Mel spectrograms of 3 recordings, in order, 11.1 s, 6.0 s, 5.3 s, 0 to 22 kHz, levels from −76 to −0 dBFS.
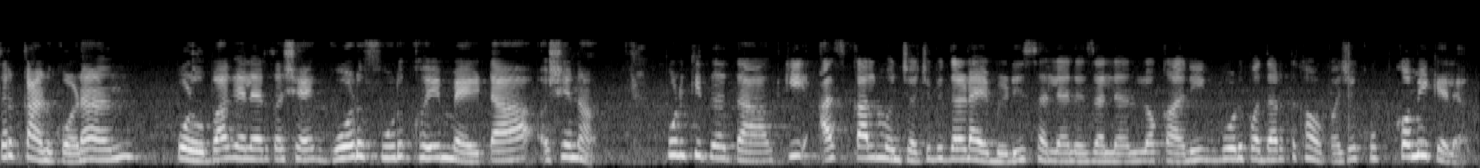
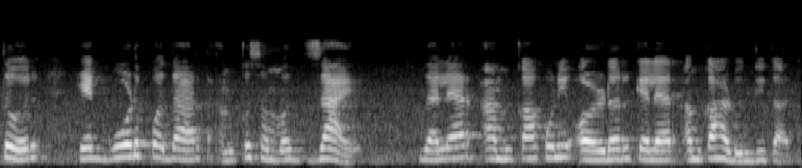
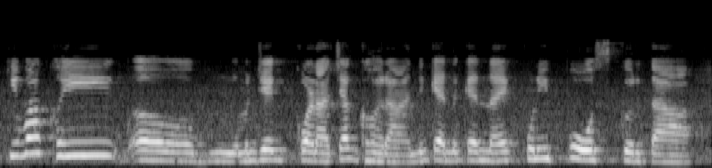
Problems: constant background noise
